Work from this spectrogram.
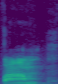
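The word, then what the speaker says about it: palm: हमारा यहां पर हथेली इसे पढ़ते हैं पाम इसमें रियल साइलेंट है हथेली हंसुली अ हंसुली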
